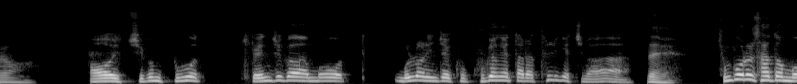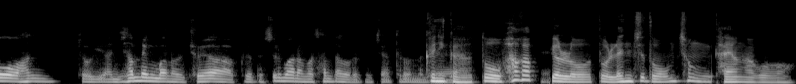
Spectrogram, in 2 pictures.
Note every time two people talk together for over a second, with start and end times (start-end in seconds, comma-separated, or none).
none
